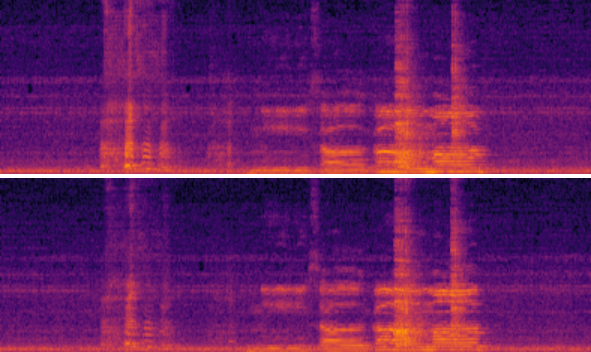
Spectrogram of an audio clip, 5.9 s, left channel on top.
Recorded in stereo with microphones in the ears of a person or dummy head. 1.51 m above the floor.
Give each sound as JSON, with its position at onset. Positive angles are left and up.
{"t": 1.0, "sound": "laughter", "side_deg": 55, "distance_m": 0.7}
{"t": 2.4, "sound": "singing", "side_deg": -45, "distance_m": 1.6}
{"t": 3.9, "sound": "a squeak", "side_deg": -65, "distance_m": 3.0}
